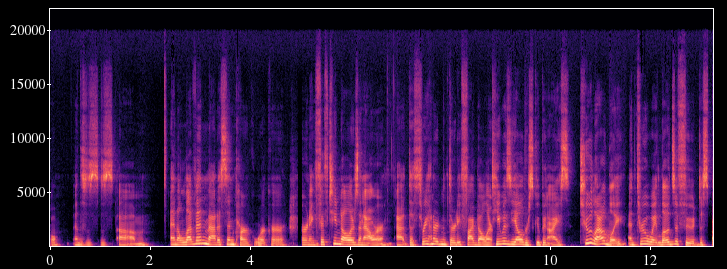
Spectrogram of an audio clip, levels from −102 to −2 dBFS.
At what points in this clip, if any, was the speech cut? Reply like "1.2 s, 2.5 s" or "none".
1.0 s, 4.9 s, 8.8 s, 9.5 s, 11.5 s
